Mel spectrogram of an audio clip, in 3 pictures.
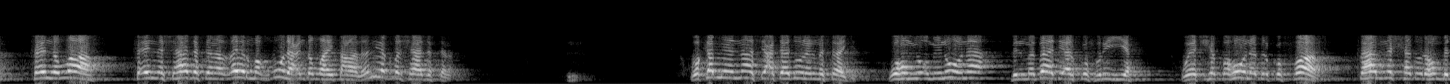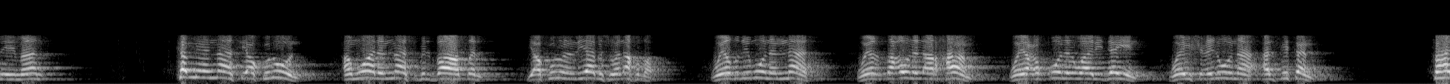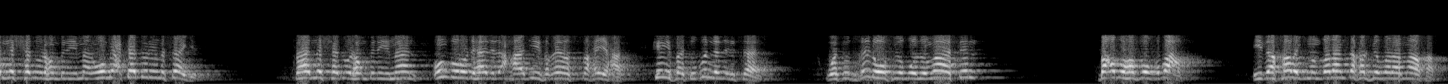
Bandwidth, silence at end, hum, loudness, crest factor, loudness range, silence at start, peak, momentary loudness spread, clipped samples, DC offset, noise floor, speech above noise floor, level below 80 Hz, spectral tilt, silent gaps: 4.1 kHz; 0 s; none; -18 LUFS; 18 dB; 5 LU; 0 s; -2 dBFS; 11 LU; under 0.1%; under 0.1%; -81 dBFS; 63 dB; -58 dBFS; -1 dB/octave; none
